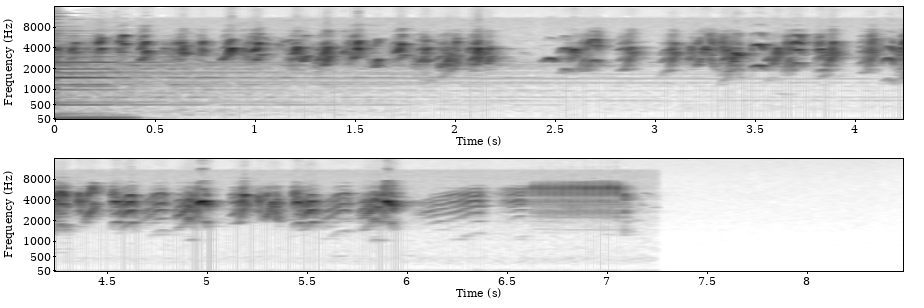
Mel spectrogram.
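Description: The band's closing chord cuts off in the first half-second and a few faint ringing tones fade away. Birds chirp and twitter in quick, dense runs over it. A short buzzy trill comes near the end, then everything stops abruptly.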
